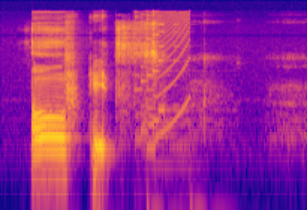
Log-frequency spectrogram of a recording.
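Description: A bright video game jingle plays with rising chimes.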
